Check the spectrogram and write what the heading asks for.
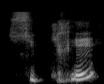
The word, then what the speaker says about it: sucré: But if you say sucré, E, you see the accent? There's an accent on the last E, then you pronounce it E.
